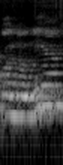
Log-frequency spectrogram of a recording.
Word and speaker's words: koinonia: Y miramos que había un compañerismo que en la palabra griega, hermanos, se dice o se pronuncia koinonia, que significa contribución en el alivio, compañerismo espiritual.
